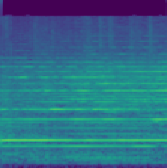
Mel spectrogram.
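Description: Electric guitar feedback through an amplifier: one loud, steady held tone with overtones, not changing in pitch.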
